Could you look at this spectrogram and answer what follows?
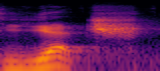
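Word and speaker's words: Ե: Next is Yech, uppercase, lowercase, pronounced as Ye.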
